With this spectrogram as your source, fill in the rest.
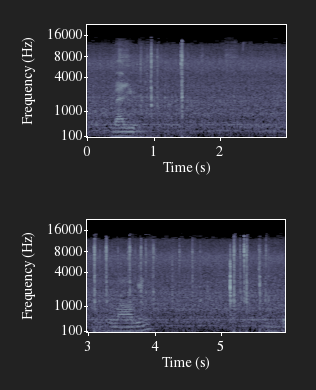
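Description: Keys on a keyboard click as someone types in short bursts.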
